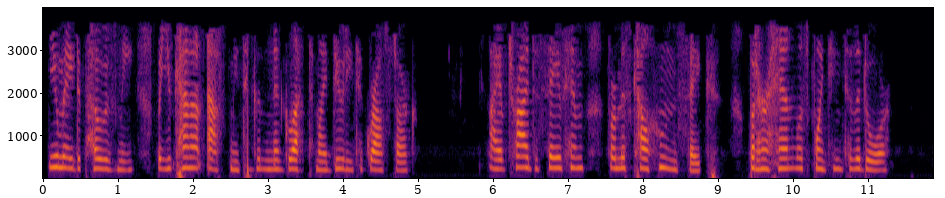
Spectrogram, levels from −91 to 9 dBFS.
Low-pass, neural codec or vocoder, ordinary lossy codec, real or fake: 3.6 kHz; none; MP3, 24 kbps; real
